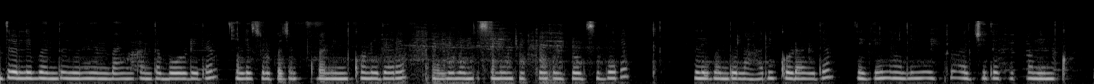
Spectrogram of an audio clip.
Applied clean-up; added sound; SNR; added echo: neural mask model RNNoise.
